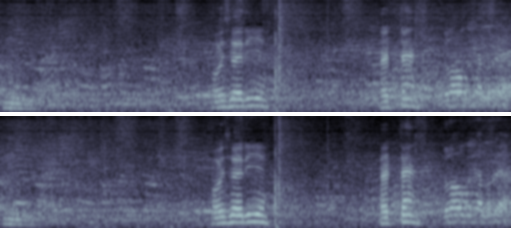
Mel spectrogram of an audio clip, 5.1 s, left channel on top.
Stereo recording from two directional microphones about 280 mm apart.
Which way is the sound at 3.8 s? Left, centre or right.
Centre.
